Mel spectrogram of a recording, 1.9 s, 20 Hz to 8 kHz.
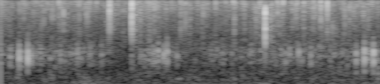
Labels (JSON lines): {"label": "biophony, damselfish", "recorder": "SoundTrap 500"}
